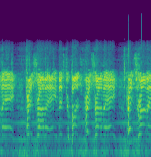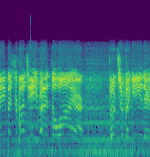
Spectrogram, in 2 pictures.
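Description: Male track announcer calling the stretch run of a harness race in fast, unbroken speech, pausing briefly about five seconds in. A steady hum runs underneath.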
